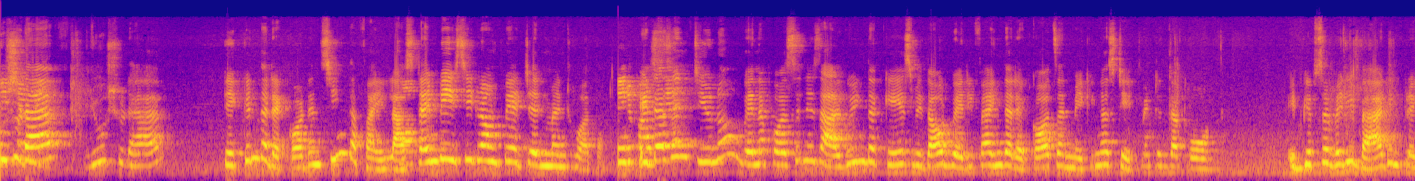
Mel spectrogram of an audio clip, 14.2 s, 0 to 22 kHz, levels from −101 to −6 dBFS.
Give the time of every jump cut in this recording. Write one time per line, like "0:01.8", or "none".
0:06.1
